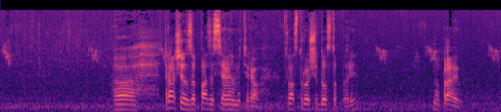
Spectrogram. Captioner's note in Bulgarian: Въздишак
